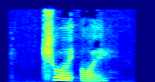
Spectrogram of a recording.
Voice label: "choioy", English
